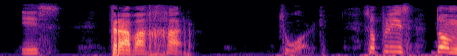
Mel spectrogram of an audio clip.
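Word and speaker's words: trabajar: Comm mistake is hamon ham and it's not travar is traar to work so please don't make all these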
